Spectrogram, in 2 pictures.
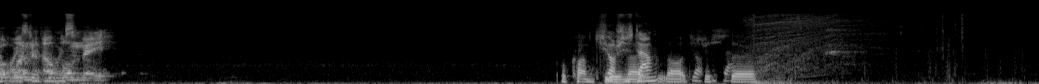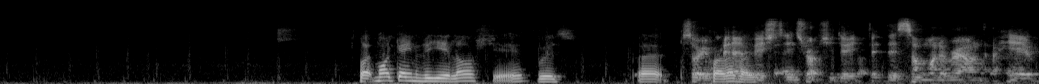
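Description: A man talks casually into a microphone close by, in bursts with pauses.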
